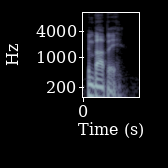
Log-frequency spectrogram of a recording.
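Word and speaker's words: Mbappé: Mbappe.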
